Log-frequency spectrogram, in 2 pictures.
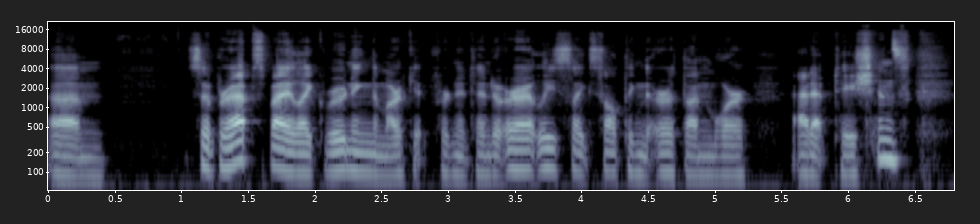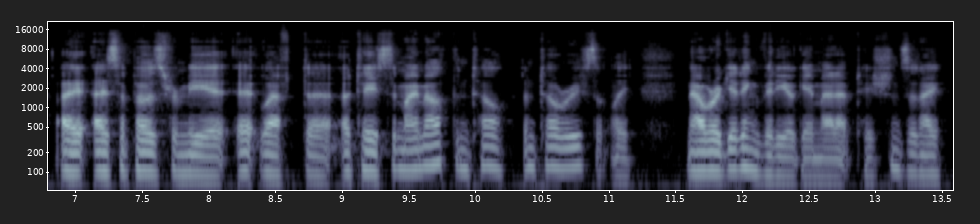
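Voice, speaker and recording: A man in his thirties with a very low-pitched voice. He talks casually as a podcast co-host, feeling his way through thoughts in a halting, wry manner. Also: fairly bright tone, smooth. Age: 30s. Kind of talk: casual film discussion.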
